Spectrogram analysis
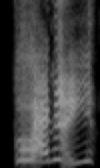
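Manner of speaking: put-on a sweet, self-admiring child's voice; vain little girl. Little Red voiced by narrator.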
